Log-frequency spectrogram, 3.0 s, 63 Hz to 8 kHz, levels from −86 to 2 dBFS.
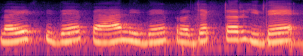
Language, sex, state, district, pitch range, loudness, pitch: Kannada, female, Karnataka, Bangalore, 220-250 Hz, -14 LUFS, 235 Hz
